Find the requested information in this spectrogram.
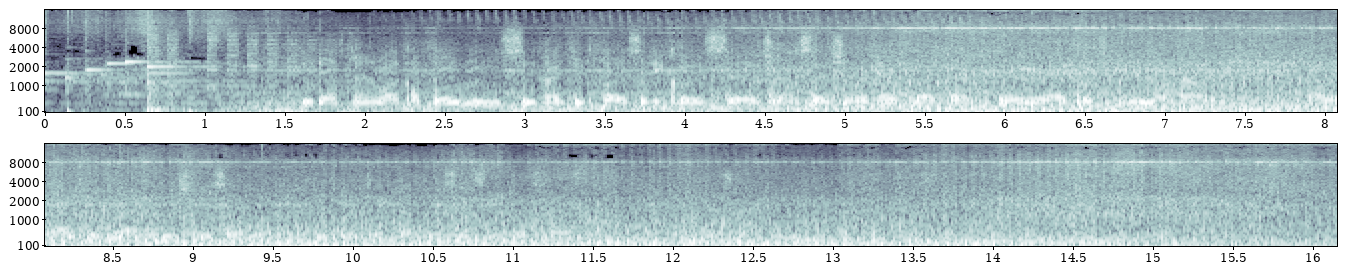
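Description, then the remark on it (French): A helicopter's rotor and engine roar loudly and steadily as it arrives at a Lundin Petroleum offshore platform in the North Sea, a dense mechanical drone with a pulsing chop. A voice speaks briefly under the noise. “Donc là on arrive, vient de descendre de l'hélicoptère, on monte sur la plateforme”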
